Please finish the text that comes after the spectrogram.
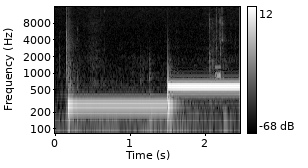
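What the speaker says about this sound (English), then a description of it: "it's also giving off the exact same sine wave right now" A pure electronic sine wave from a synthesizer oscillator hums steadily, then a second, higher sine tone from another oscillator switches on abruptly and holds, clean and constant.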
